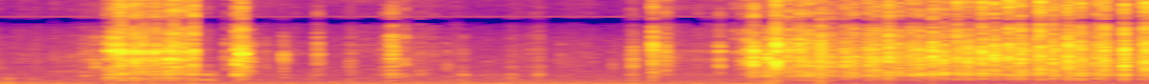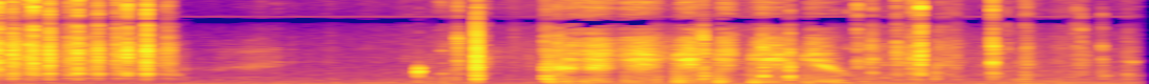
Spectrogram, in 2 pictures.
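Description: Clockwork motor of a plastic wind-up diver toy whirring as its legs are made to kick: a rapid, even run of clicks for about two seconds in the middle, with shorter rattling bursts near the start and later on.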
